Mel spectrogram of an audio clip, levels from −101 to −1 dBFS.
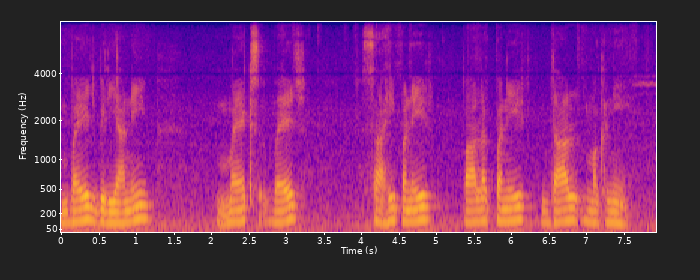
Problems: constant background noise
